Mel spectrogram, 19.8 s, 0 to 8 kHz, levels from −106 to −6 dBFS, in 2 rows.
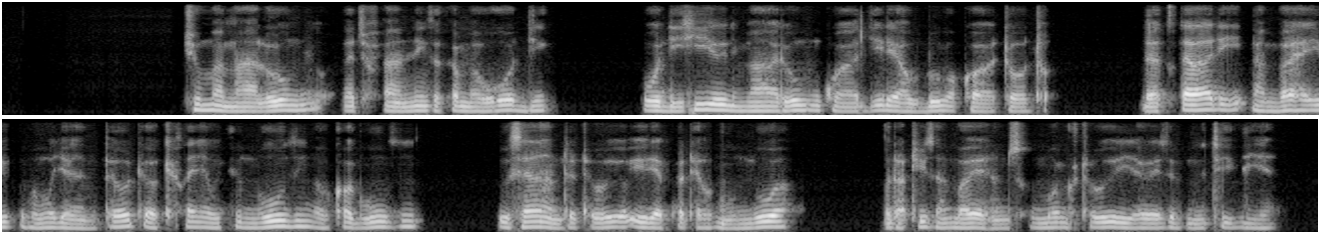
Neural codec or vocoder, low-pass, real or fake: codec, 16 kHz, 0.8 kbps, ZipCodec; 7.2 kHz; fake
